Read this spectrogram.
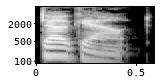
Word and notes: dugout: American English

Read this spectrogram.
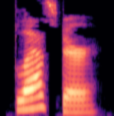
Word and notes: blaster: British English

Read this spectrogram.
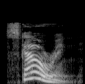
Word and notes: scouring: British English

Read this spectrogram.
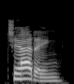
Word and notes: chatting: British English

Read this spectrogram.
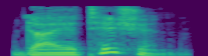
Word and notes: dietician: British English

